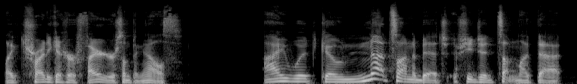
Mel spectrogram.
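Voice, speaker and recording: A man's voice: fairly low pitch, very animated, normal speed. A man voicing a brash, foul-mouthed, teasing young woman who is a loyal friend in a visual novel game. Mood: protective.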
